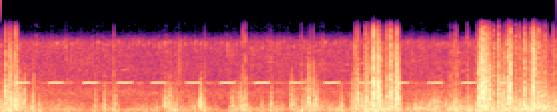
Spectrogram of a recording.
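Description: Loud city street noise: traffic with wind buffeting the phone's microphone. A rapid, high-pitched beeping runs through it and stops a little before the end.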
